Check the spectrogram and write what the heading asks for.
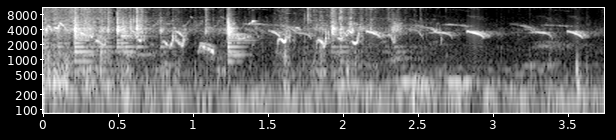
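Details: Feeding grey francolin chicks give a rapid string of shrill, high peeps and brief downward chirps. Wing flutters and taps sound early on, and the chirps thin out toward the end.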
